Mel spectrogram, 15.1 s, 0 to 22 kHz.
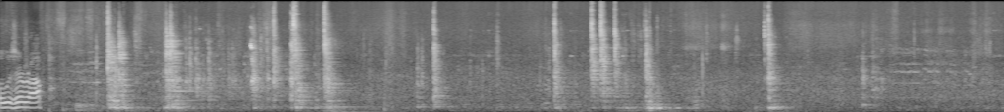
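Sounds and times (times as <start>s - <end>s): metal covers knocking shut: 0.8s - 12.3s.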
